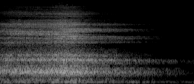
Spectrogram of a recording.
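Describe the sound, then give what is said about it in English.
A single long, breathy breath swells and then fades away over about two seconds, soft and unvoiced, heard alone. “Inhale. Exhale.”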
